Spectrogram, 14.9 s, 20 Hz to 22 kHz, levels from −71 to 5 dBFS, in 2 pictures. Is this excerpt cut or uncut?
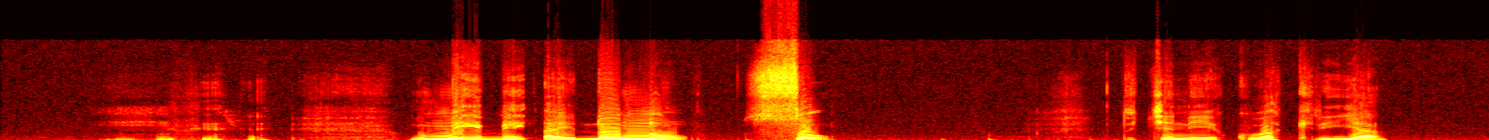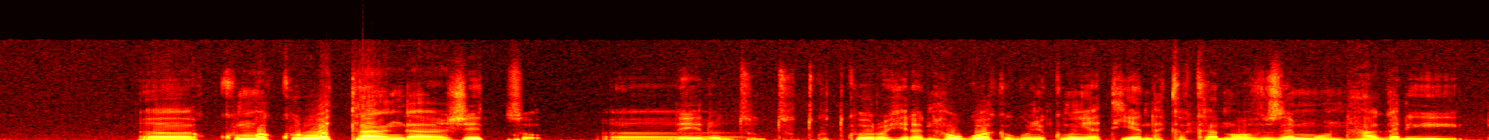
cut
